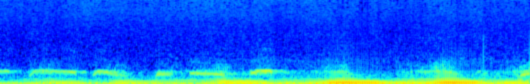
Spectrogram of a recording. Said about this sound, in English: Only the wood pigeons bubbling with content, and the hum of the threshing machine sounding from the farm.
